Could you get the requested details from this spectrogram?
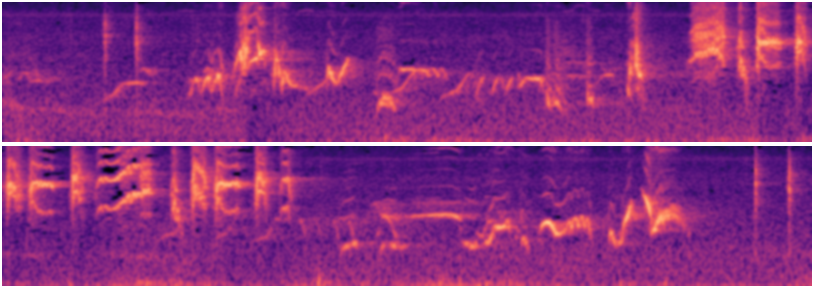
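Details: White-rumped shama, medium-tailed, singing vigorously in a protected forest: a rich, varied high-pitched song of clear whistles, slurred rising and falling phrases and rapid chattering bursts, delivered in busy spurts with short pauses over eight seconds.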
